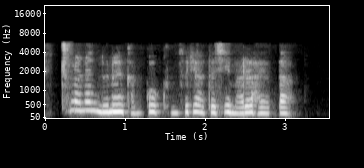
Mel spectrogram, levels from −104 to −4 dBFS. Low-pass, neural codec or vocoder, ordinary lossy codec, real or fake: 5.4 kHz; none; AAC, 32 kbps; real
